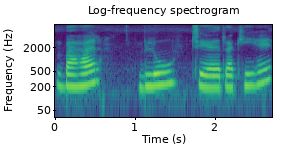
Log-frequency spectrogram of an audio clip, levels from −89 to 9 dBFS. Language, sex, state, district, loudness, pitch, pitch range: Hindi, female, Madhya Pradesh, Bhopal, -15 LUFS, 215 Hz, 205-235 Hz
